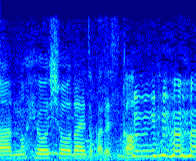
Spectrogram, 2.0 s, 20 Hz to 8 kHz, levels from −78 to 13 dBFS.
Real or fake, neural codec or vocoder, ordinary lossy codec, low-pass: real; none; none; 7.2 kHz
